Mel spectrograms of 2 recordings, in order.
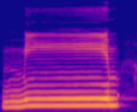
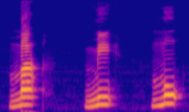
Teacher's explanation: मीम को अदा करते वक्त क्या हो रहा है कि नाक के बांसे में भी थोड़ी सी आवाज़ गूंज रही है।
